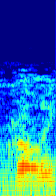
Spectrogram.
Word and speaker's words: Crowley: have his name pronounced crowley to rhyme with holy and uh the satanist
